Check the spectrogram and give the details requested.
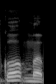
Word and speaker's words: comb: जैसे कि एग्जाम्पल देख लेते हैं, COMB, यानी CO को हम कू पढ़ेंगे, ठीक है, और MB को हम MB में से B साइलेंट रहेगा और M को म पढ़ेंगे, तो ये हो जाएगा कूम।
